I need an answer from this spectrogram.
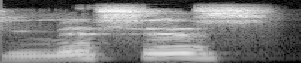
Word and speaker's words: Mrs.: Mohammed, and MRS, which means Mrs., which means the lady who is married, the married lady. It is pronounced Mrs.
